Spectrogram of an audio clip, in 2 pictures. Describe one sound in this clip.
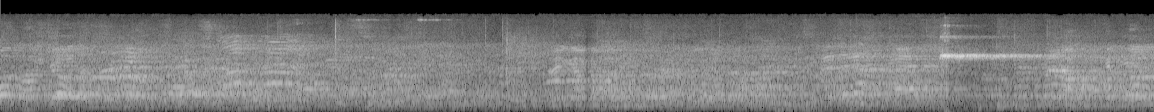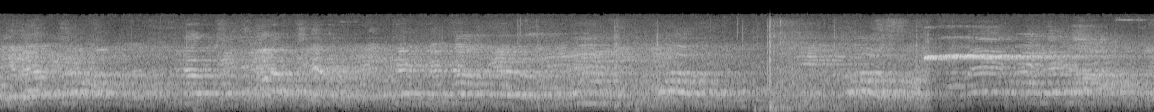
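Wrestlers' shoes squeak on the mat.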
